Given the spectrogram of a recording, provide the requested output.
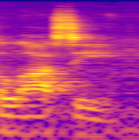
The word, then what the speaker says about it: Colossae: It still is pronounced Colossi.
